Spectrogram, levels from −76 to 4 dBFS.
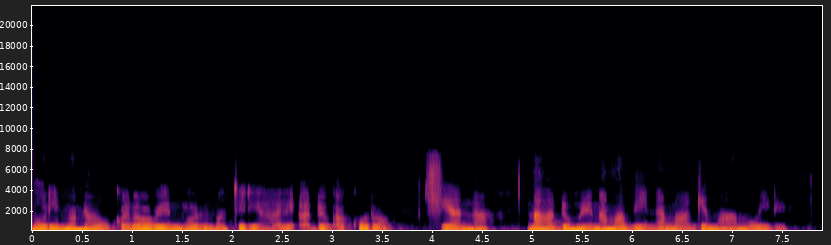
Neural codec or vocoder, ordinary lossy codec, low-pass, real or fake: codec, 16 kHz, 1 kbps, X-Codec, HuBERT features, trained on general audio; none; none; fake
